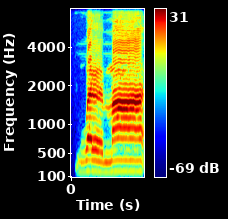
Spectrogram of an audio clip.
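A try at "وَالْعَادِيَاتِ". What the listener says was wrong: Ini ain wal a.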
